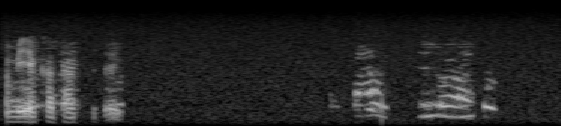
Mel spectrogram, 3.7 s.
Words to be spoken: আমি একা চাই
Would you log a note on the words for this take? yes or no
yes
